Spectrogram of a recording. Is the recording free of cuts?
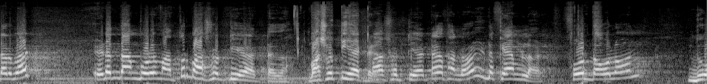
no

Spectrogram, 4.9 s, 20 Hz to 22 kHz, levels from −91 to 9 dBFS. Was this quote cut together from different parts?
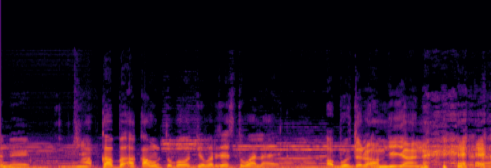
yes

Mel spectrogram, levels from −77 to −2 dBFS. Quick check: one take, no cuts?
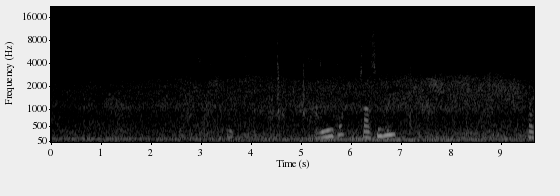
yes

